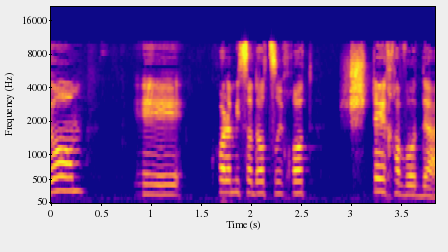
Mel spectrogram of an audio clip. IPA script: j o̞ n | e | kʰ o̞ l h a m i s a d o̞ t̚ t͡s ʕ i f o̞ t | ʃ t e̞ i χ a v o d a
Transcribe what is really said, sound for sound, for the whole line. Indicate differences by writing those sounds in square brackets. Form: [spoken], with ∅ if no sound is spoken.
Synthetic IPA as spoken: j o̞ [m] | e | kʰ o̞ l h a m i s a d o̞ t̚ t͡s [ʁ] i [χ] o̞ t | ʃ t e̞ [j] χ a v o d a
